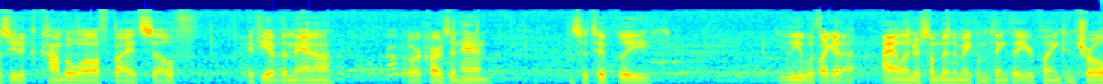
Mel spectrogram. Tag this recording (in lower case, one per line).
speech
